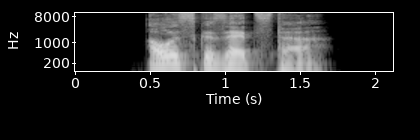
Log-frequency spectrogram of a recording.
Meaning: inflection of ausgesetzt: 1. strong/mixed nominative masculine singular 2. strong genitive/dative feminine singular 3. strong genitive plural
- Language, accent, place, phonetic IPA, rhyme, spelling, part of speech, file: German, Germany, Berlin, [ˈaʊ̯sɡəˌzɛt͡stɐ], -aʊ̯sɡəzɛt͡stɐ, ausgesetzter, adjective, De-ausgesetzter.ogg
